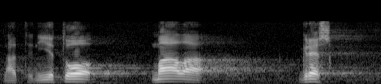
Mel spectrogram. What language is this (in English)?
Serbian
